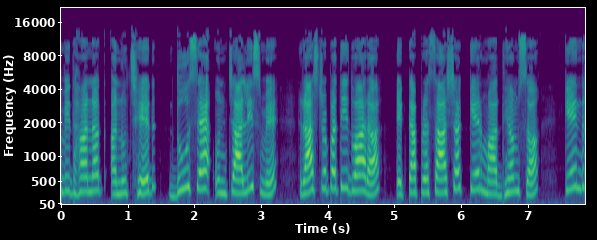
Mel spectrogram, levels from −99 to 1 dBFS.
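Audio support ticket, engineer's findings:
MP2 compression, throughout the speech. Dull top end with nothing above 14.1 kHz, and a plainly audible gurgling, granular texture. Likely an MPEG Layer II encode short of bits, fitting a 64 kbps stream: upper sub-bands switched off, remaining bands coarsely quantised.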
